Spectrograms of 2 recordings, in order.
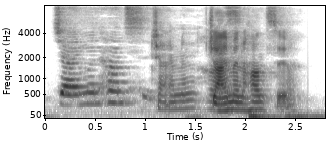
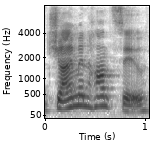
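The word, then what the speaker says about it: Djimon Hounsou: I know you gotta look it up now diamond han-soo it's pronounced Djimon Honsou says the Internet got it and you know what we did the right thing and looked it up correcting ourselves Shimon Han soo is a good cast so I'm okay I'm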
